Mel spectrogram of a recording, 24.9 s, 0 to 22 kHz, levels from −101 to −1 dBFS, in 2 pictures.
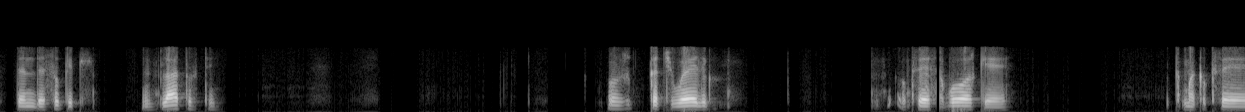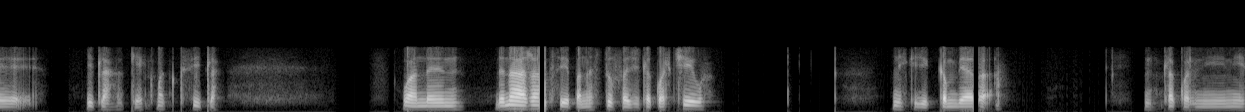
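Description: Packet loss on an ADPCM call hits at 9.36 s (about 40 ms), 17.84 s and 22.18 s after "niki yik" (about 60 ms each). Each is a hard-edged silent gap. The decoder's predictor and step size lose track, so speech resumes with brief, slight distortion.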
